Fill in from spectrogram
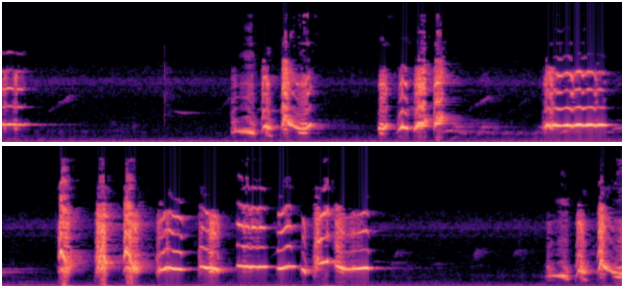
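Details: Oriental magpie-robin giving a varied, full song, played to prompt caged birds to sing. Clear high whistles, buzzy notes and rapid sharp chips come in several bursts with short pauses between them.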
